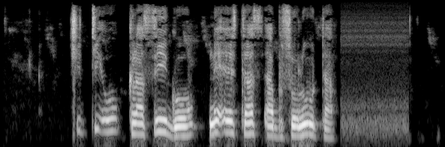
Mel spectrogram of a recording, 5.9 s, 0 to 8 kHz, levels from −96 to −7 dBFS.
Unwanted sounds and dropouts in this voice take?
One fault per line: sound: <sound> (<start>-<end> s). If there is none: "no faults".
no faults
